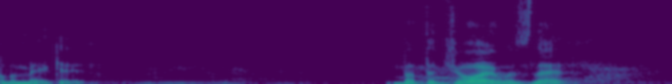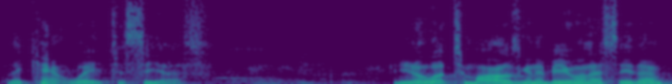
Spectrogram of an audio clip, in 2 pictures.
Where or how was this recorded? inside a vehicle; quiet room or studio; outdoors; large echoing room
large echoing room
